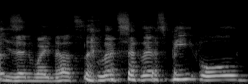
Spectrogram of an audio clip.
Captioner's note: laughing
